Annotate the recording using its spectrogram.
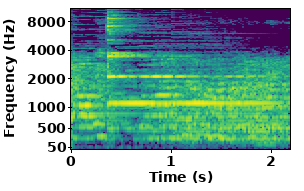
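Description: Brass temple bell hanging in a wooden stand, struck once about a third of a second in and left ringing with a clear, steady tone that slowly fades.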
